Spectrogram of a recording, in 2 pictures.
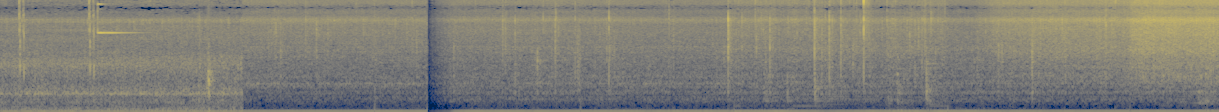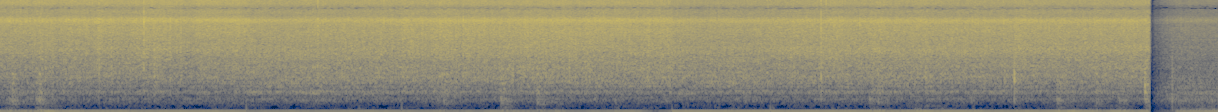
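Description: Oil sizzling in a nonstick frying pan: eggs frying at first, then chopped spinach, onion and garlic sautéing, with a few light taps of a wooden spoon as it is stirred. The sizzle gets louder about halfway through.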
